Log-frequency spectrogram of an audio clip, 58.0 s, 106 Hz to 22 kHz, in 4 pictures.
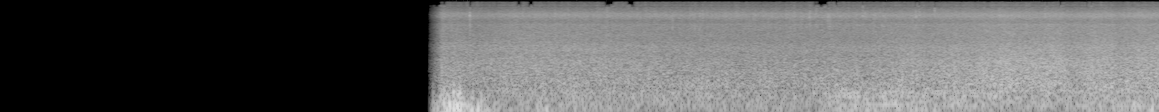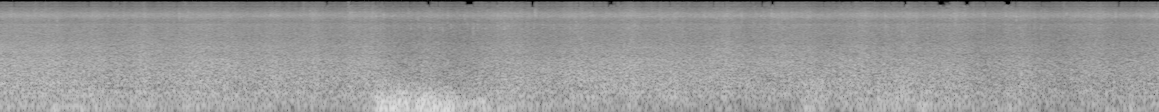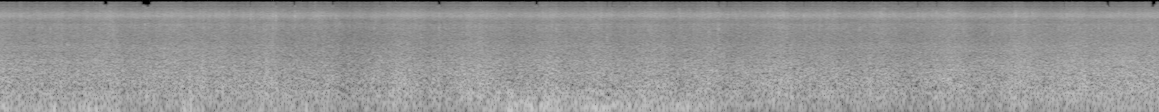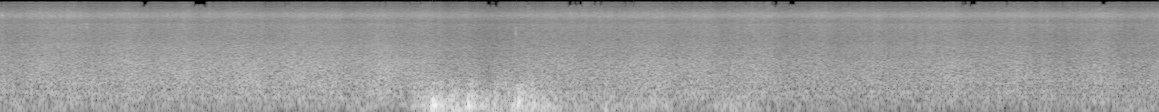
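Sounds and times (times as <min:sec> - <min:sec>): heavy rain hissing: 0:05.4 - 0:35.2.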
